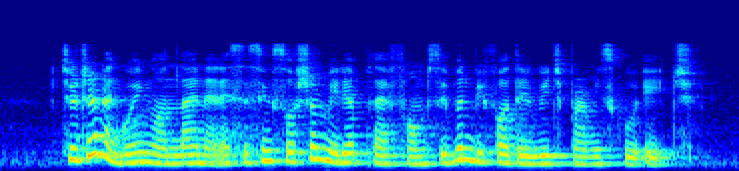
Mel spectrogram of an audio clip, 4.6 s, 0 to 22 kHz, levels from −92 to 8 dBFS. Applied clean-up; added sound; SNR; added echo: none; none; none; none.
